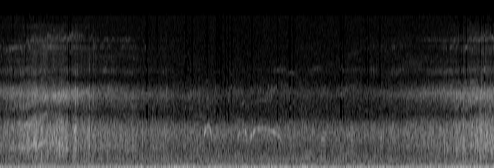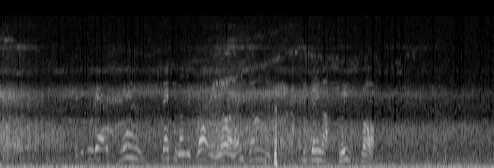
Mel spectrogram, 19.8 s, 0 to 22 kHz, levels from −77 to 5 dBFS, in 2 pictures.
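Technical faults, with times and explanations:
Nothing here stands out as a technical problem; the audio comes through without any trouble worth pointing to.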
